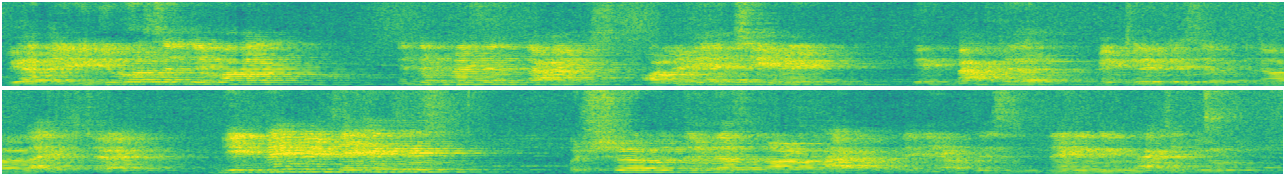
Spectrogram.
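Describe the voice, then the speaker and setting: A man's voice: a little high, normal speed, bright, forceful tone, recorded from a distance, slight background noise. Man lecturing in an echoey hall. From India. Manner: earnest, emphatic, rising and falling lecture delivery. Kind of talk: spiritual public talk.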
